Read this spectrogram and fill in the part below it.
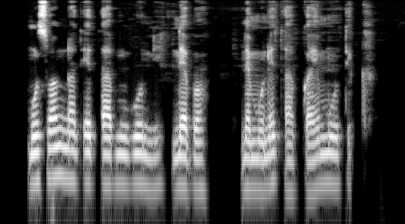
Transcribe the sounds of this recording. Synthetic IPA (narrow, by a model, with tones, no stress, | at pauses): mu˨swa˦ŋ˦na˦tɛ˦ta˦p̚ŋ̩˦ɡu˦ni˨nɛ˨bɔ˨ | nɛ˨mu˨nɛ˦ta˨p̚ka˨i˦mu˦ti˦k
